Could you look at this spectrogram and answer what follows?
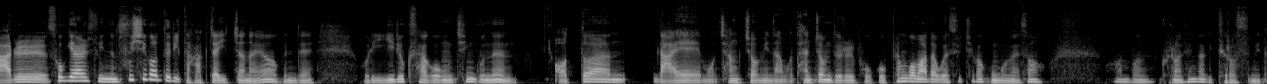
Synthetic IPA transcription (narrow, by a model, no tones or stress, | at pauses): aɾɯɭsʰoɡeɦaɭs͈uinːɯnsʰuɕʰiɡʌdɯɾitakak̚t͡ɕ͈ait̚t͡ɕ͈anajokɯnde̞uɾiiɾjuk̚s͈ʰaɡoŋt͡ɕʰinɡunɯn | ʌ̰t͈ʌɦanː | a̰e̞mʌ̰t͡ɕaŋt͡ɕ͈ʌminamʌ̰tant͡ɕ͈ʌmdɯɾɯɭpoɡopʰjʌŋɡʌmɦadaɡohes͈ɯɭtʰiɡakoŋɡɯmɦe̞sʰʌ | hambʌnkɯɾʌnsʰe̞ŋɡaɡitɯɾʌs͈ɯmɲida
